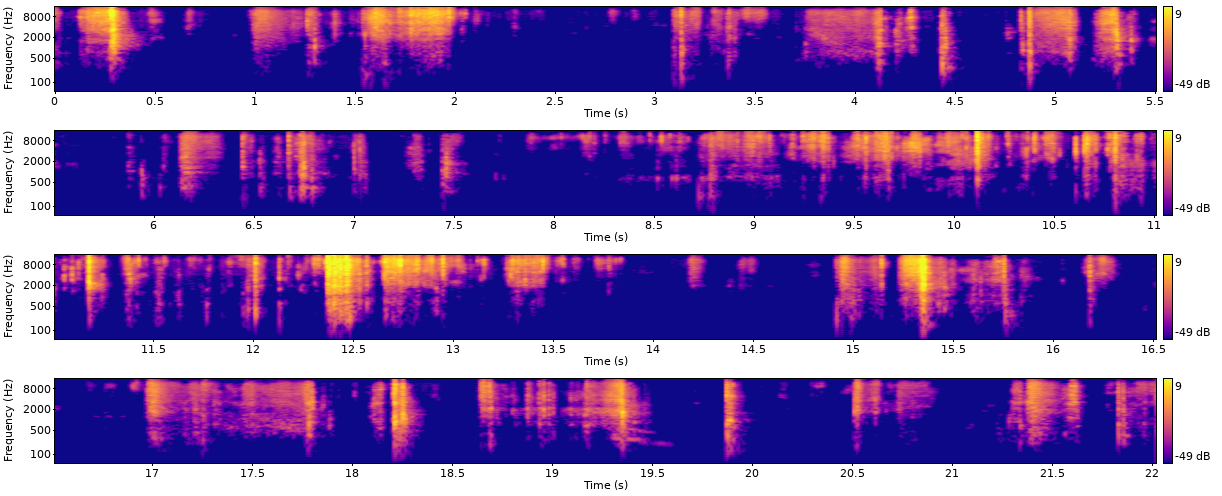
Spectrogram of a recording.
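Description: Irregular crinkling and tearing of plastic wrap with sharp knocks and scrapes of cardboard, as sealed Topps Triple Threads football card boxes are unwrapped and set down on a table.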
